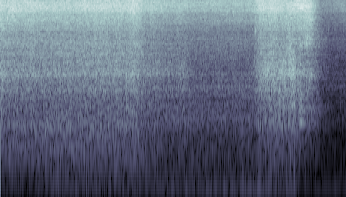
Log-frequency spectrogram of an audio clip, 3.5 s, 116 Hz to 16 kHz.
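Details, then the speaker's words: Twin-turbo LS Ford Ranger with boost issues: air fed into the 3-port line to both wastegates, which previously did not open up to 25 psi. Sharp air hiss swelling and cutting off; both gates open normally at about 7–8 psi. "you can hear them opening. And I'm going up to about 7, 8 pounds, and they both do open."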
